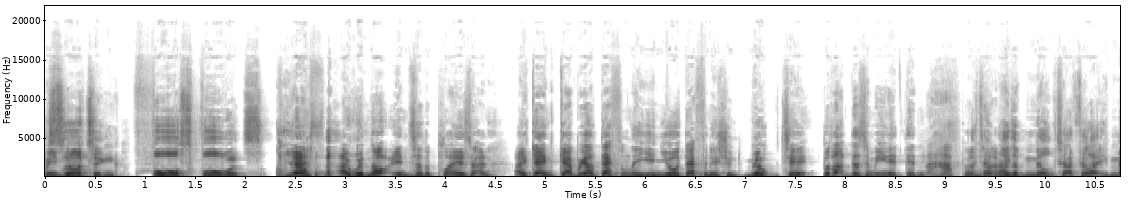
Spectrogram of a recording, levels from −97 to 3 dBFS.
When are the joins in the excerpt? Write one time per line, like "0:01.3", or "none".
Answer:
0:07.7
